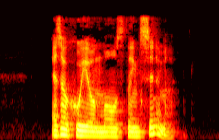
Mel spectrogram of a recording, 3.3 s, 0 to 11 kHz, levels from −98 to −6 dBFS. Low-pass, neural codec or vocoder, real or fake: 7.2 kHz; none; real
